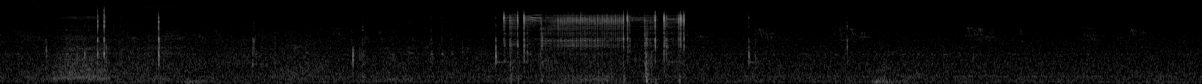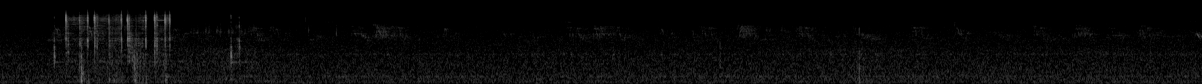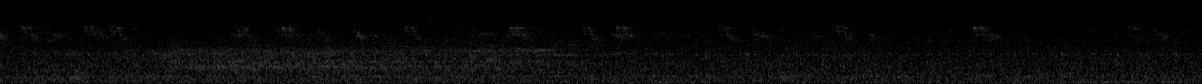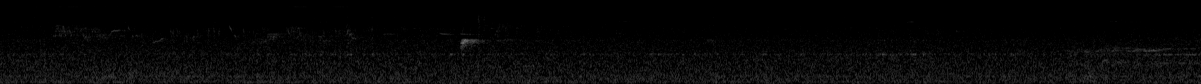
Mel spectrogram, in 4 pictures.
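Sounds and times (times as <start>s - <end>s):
loud rapid clicking: 5.0s - 6.9s, 12.6s - 13.8s
faint bird chirps: 36.6s - 41.4s.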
